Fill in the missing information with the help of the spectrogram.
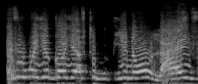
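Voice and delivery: high, quick carping imitation; needling put-on voice; mocking critics. Mimicking critics of her livestreams.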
